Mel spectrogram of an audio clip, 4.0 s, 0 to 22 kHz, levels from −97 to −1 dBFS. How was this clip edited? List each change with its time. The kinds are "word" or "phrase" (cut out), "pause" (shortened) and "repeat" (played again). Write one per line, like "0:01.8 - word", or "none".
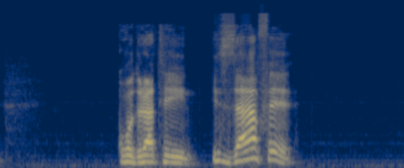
0:02.0 - pause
